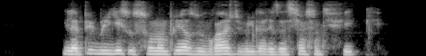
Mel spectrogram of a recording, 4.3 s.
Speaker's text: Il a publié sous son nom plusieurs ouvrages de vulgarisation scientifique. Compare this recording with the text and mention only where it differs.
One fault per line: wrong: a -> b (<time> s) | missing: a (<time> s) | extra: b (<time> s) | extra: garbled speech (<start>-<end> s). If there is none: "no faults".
no faults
